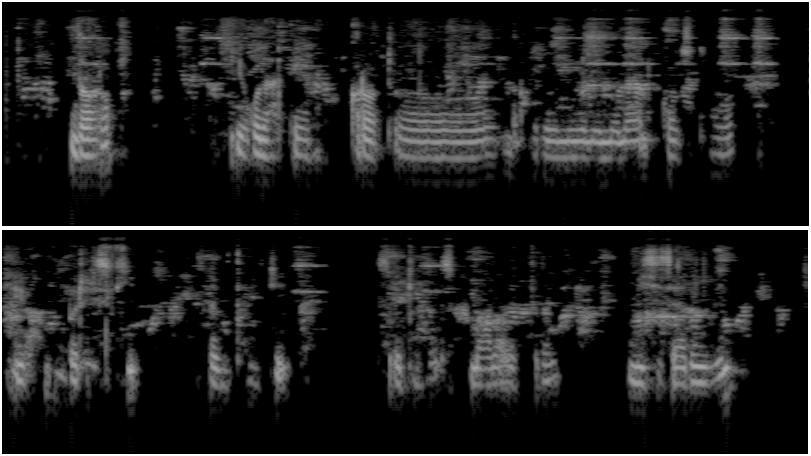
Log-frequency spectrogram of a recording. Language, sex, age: Somali, male, 18-24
